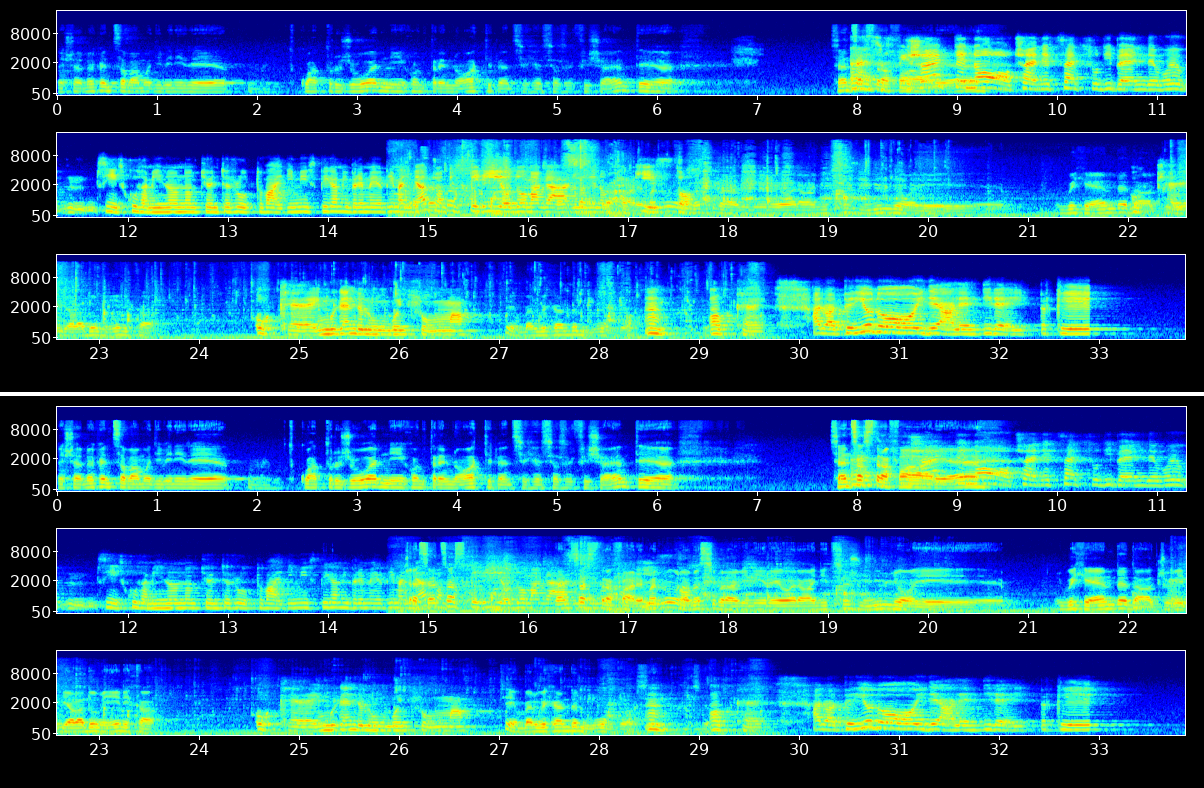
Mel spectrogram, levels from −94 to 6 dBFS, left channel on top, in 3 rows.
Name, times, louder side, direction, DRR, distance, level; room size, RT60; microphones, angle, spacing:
voice 1, 0.0-2.1 2.4-6.4 7.7-9.3 14.8-15.3 16.3-20.8 21.3-23.6 27.1-28.6, right 6 dB, 90° right, 0.5 m, -30 dB
voice 2, 7.9-17.7 22.0-22.7 24.6-26.7 28.5-28.8 29.1-32.9, left 6 dB, 65° left, 0.5 m, -27 dB
sound 1, 14.6-29.7, left 4 dB, 80° left, 1.4 m, -40 dB
25.5 x 14.5 x 2.7 m
head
